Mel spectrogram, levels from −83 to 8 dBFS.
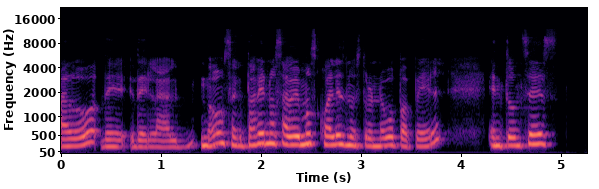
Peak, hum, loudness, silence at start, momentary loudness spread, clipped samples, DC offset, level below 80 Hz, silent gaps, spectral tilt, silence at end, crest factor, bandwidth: -10 dBFS; none; -24 LUFS; 0 s; 11 LU; under 0.1%; under 0.1%; -74 dBFS; none; -8 dB/octave; 0.35 s; 14 dB; 10 kHz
